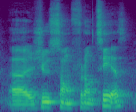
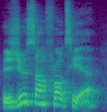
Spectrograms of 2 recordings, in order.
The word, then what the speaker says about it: Jeux sans frontières: No, you don't pronounce the S at the end of sans. I know that. Jeux sans frontières. I'm trying to say it. Jeux sans frontières.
